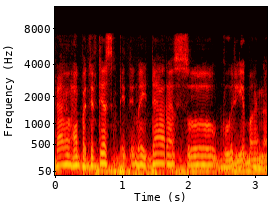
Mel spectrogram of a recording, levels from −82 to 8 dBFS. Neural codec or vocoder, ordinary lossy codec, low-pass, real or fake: codec, 16 kHz, 2 kbps, FunCodec, trained on LibriTTS, 25 frames a second; AAC, 48 kbps; 7.2 kHz; fake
